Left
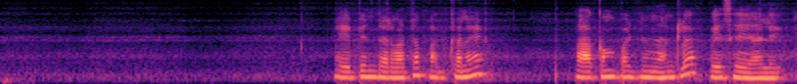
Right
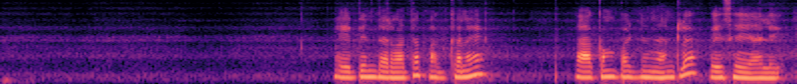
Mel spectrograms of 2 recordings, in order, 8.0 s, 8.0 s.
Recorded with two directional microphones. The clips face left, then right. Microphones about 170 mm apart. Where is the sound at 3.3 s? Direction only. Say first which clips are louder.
Right 3 dB; 40° right (ahead or behind).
